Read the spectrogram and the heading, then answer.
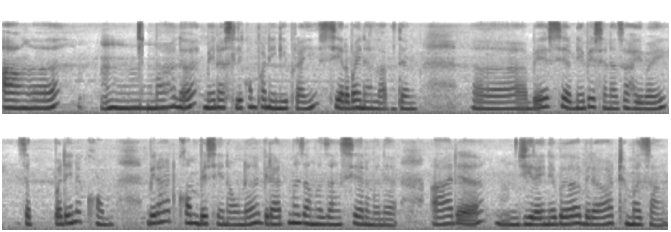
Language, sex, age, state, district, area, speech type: Bodo, female, 18-30, Assam, Baksa, rural, spontaneous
